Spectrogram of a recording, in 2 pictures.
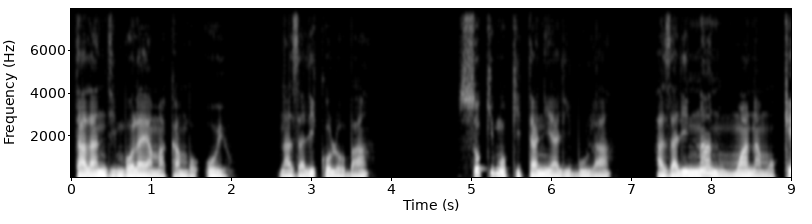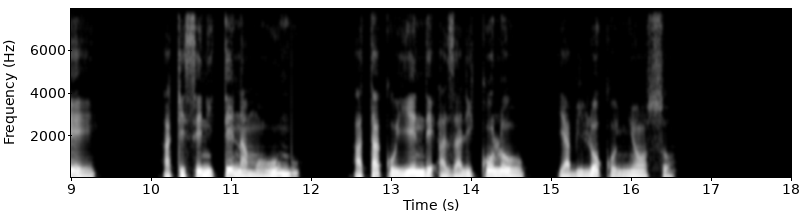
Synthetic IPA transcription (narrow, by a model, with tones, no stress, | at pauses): ta˦la˦ndi˨mbo˦la˦ja˨ma˨ka˨mbo˨o˦jo˨ | na˨za˨li˦ko˨lo˨ba˨ | sɔ˦ki˦mo˨ki˨ta˨ni˨ja˨li˨bu˨la˨ | a˨za˨li˦na˦nu˨mwa˦na˨mo˨kɛ˦˨ | a˨ke˨sɛ˦ni˦tɛ˦na˨mo˨wu˦mbu˦ | a˨ta˦ko˨je˦nde˦ʔa˨za˨li˦ko˦lo˦ | ja˨bi˨lɔ˦kɔ˨ɲɔ˦nsɔ˨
